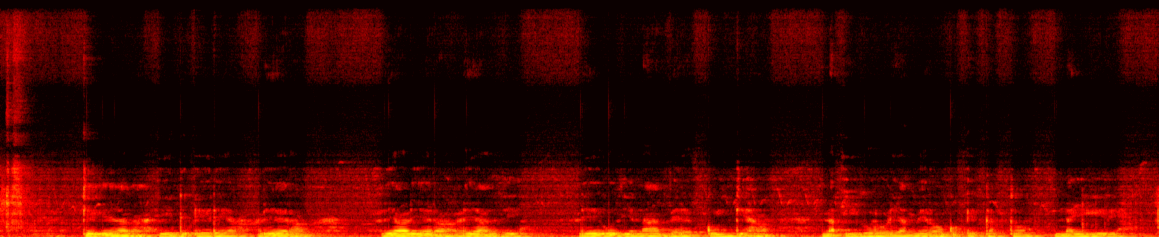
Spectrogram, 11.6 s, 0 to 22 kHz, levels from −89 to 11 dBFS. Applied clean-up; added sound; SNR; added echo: none; none; none; reverberation time 0.8 s.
